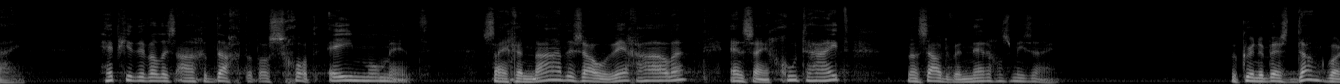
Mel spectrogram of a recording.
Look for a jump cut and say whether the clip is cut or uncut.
uncut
